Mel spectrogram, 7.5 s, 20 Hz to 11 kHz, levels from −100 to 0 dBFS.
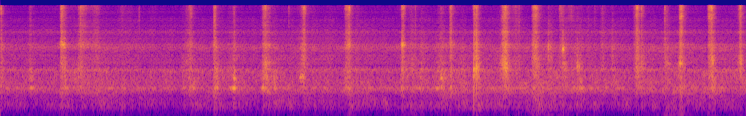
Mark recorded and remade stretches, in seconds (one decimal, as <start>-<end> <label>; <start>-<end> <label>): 0.0-7.5 remade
